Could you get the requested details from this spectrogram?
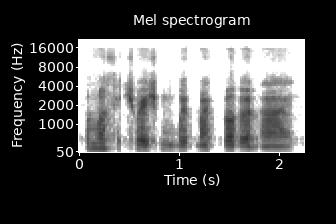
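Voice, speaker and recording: A man playing a tabletop game, speaking in character with formal, measured phrasing. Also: medium pitch, lo-fi sound. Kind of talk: in-character role-play.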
